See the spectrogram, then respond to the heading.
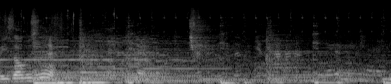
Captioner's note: mixed chatter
